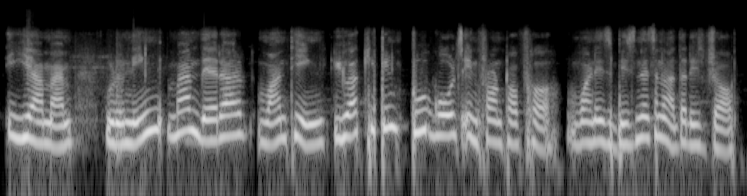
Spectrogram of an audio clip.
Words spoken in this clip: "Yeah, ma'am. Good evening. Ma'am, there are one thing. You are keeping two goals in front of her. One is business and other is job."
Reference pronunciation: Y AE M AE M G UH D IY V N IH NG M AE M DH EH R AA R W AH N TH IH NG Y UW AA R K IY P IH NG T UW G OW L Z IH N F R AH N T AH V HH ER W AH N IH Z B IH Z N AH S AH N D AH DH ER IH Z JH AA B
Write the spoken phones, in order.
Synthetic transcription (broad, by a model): Y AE M AE M G UH D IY N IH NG M AE M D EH R AA R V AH N T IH NG Y UW AA R K IY P IH NG T UW G OW L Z IH N F R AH N T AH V HH ER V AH N IH Z B IH Z N AH S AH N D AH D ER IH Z JH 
